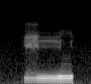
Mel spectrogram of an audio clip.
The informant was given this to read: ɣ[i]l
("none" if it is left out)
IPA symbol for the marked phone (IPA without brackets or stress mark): i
